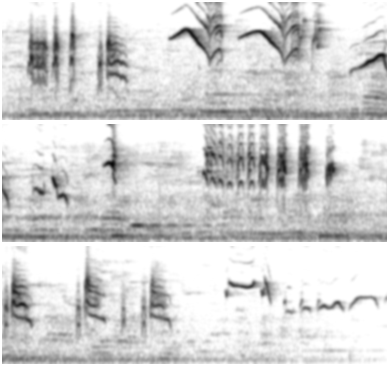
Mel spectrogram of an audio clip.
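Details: Kacer song with sweeping up-and-down whistled notes, quick chattering runs and sharp clicks, varied phrases following one another, ending in softer, thin sliding whistles; steady low hum behind.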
